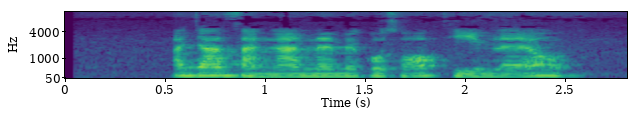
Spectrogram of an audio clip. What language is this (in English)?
Thai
